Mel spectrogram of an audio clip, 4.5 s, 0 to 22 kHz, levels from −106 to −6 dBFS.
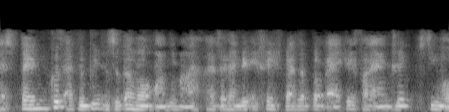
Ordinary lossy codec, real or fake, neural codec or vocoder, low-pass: MP3, 32 kbps; fake; codec, 16 kHz, 1 kbps, FreqCodec, smaller model; 7.2 kHz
